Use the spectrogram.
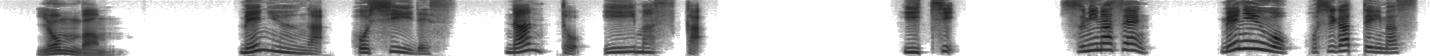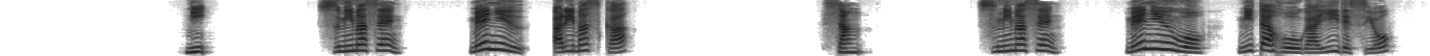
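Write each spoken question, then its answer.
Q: メニューが欲しいです。何と言いますか?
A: 2: すみません。メニューありますか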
